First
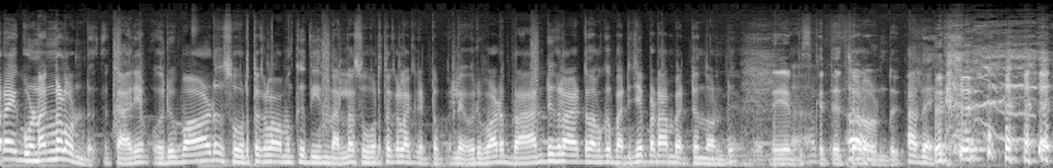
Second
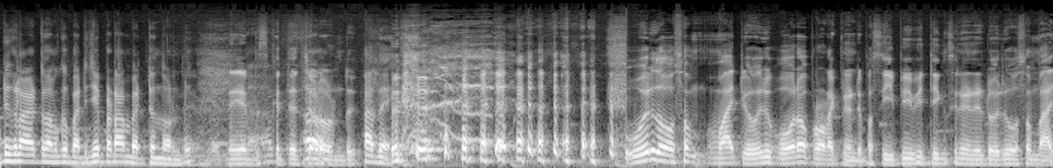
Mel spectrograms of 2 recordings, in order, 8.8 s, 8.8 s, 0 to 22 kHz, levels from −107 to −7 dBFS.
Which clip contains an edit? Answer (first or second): second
